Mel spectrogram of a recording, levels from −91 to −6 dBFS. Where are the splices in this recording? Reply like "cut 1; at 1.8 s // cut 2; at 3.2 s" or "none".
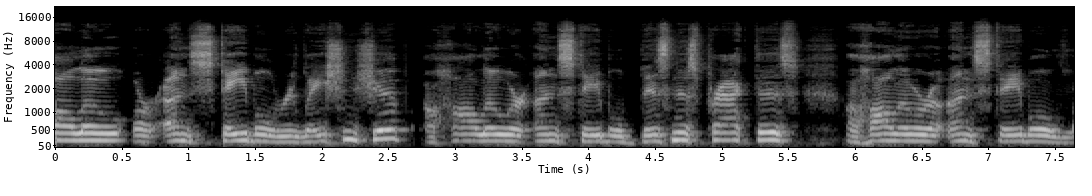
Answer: none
